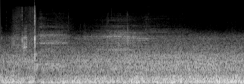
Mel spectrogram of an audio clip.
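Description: Steady low outdoor rumble of background noise, with a few faint clicks a few tenths of a second in from handling the wet phone.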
